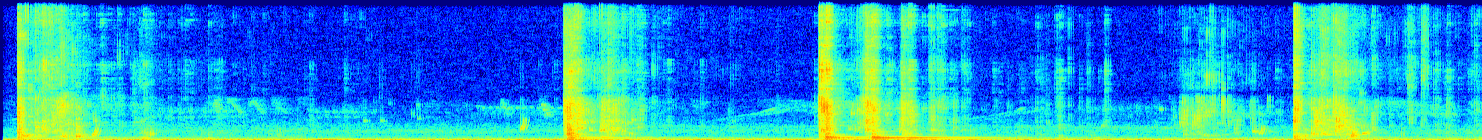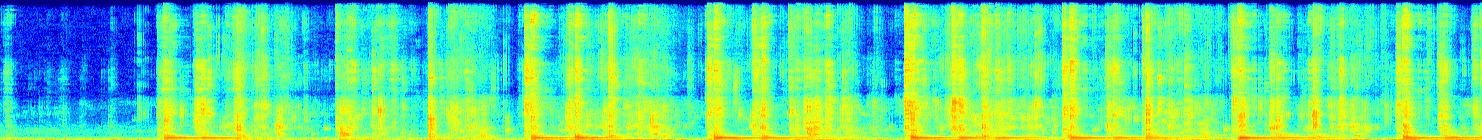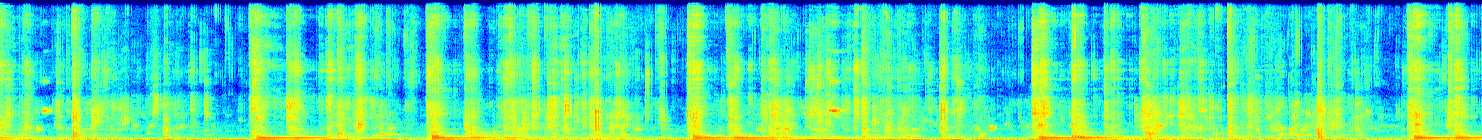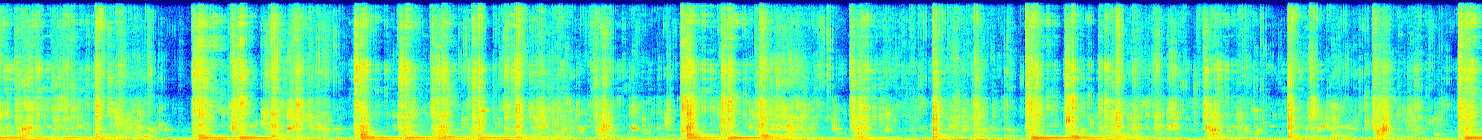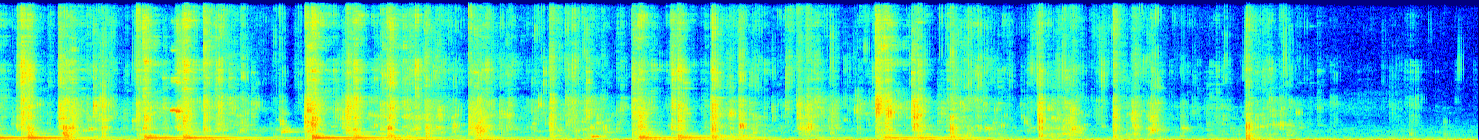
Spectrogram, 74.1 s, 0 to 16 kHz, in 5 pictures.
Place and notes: wasserorchester, platsch klavier
H2Orchester des Mobilen Musik Museums - Instrument Platsch Klavier - temporärer Standort - VW Autostadt
weitere Informationen unter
